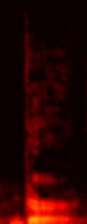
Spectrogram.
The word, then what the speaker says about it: ger: The Hebrew word for foreigner is the word ger, G-E-R, ger.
